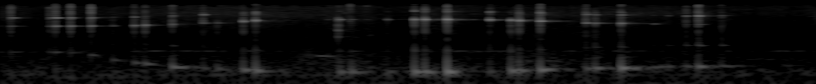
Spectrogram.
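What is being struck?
Glass tumbler with water.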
